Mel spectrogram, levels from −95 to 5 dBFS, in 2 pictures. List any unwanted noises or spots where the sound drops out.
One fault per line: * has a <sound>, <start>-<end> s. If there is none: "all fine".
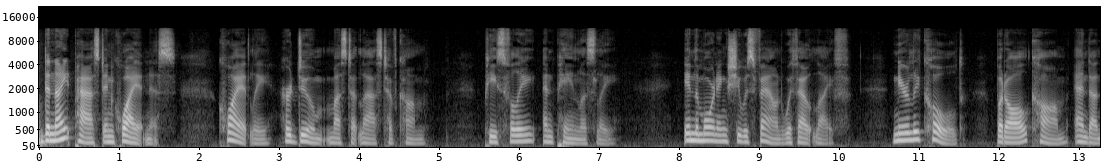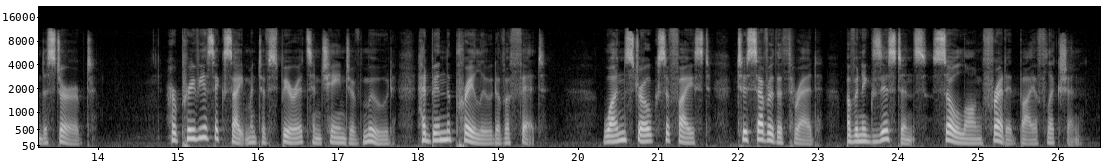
all fine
